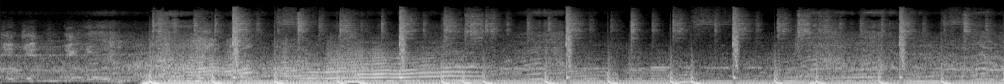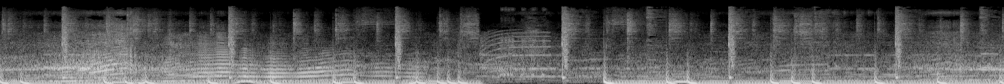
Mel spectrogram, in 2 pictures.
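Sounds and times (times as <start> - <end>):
car engines revving: 0.0 - 14.9, 16.2 - 20.0
music with heavy beat: 1.4 - 20.0.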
